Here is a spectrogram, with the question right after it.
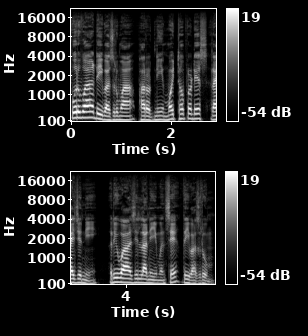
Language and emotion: Bodo, neutral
